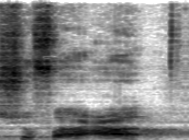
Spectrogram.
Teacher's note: یہاں پر مد متصل سے 3-4 الف کے برابر کھینچیں گے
